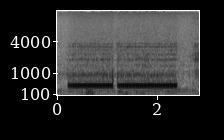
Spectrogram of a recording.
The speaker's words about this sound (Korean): 일단 자동차 보험회사에 전화를 걸어 도움을 청하기로 하고 보험회사에 전화를 합니다.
